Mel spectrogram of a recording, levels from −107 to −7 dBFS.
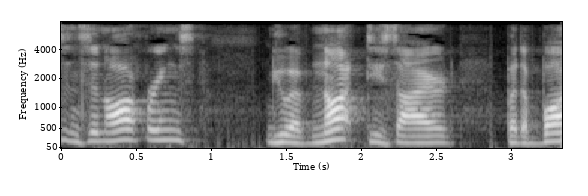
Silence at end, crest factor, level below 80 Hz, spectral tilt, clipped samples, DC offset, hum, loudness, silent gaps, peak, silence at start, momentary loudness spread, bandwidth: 0 s; 18 dB; -70 dBFS; -4 dB/octave; under 0.1%; under 0.1%; none; -26 LUFS; none; -8 dBFS; 0 s; 15 LU; 7.6 kHz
